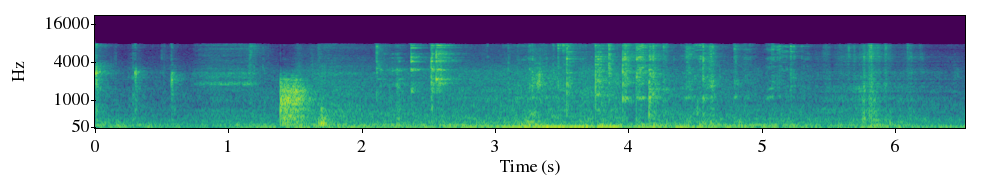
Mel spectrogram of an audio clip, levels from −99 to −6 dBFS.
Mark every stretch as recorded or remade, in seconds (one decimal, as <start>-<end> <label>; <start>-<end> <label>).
0.0-5.4 recorded; 5.4-6.5 remade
